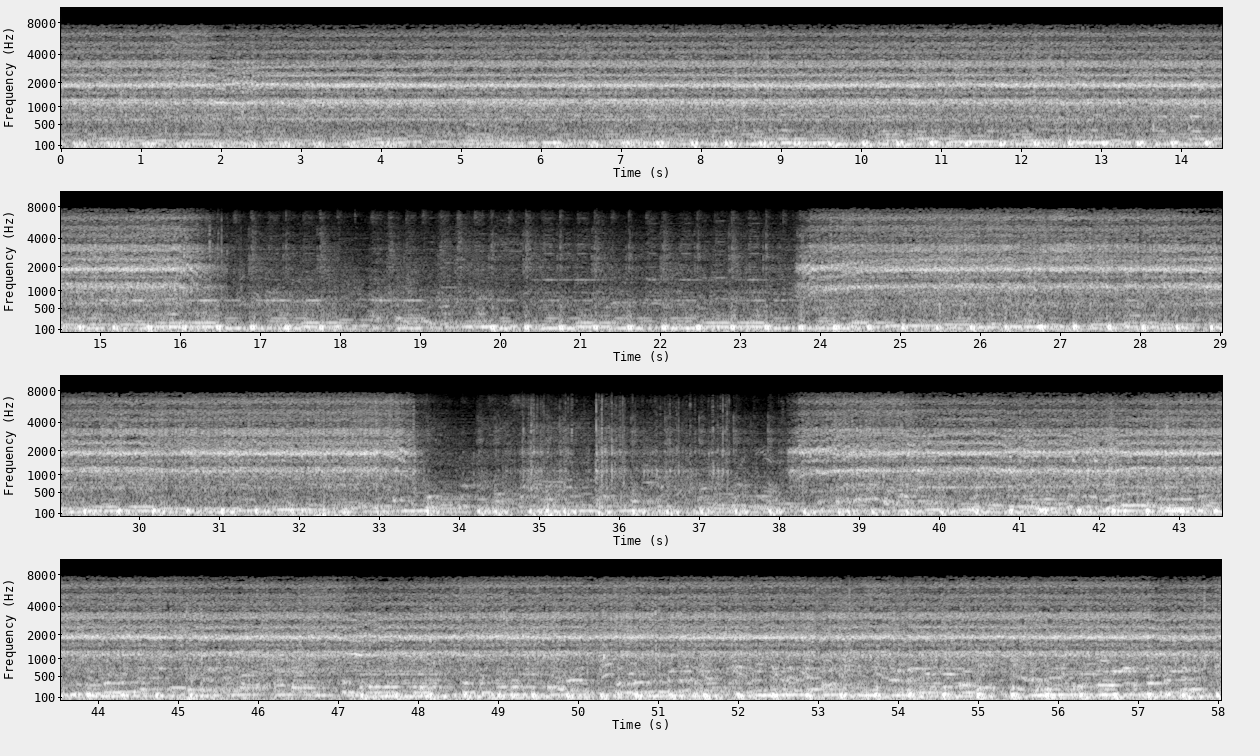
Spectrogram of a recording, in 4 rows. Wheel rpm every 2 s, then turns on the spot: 160, 160, 160, 160, 160, 160, 160, 160, 10, 0, 0, 10, 140, 160, 160, 160, 100, 20, 20, 120, 160, 160, 160, 160, 160, 160, 160, 160, 160.
34-38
